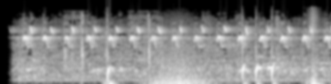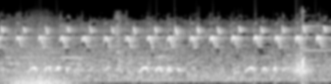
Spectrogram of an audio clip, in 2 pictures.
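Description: Common tailorbird repeating sharp, high chipping notes about three per second, steady and insistent, over faint lower bird calls and a few low thumps.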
